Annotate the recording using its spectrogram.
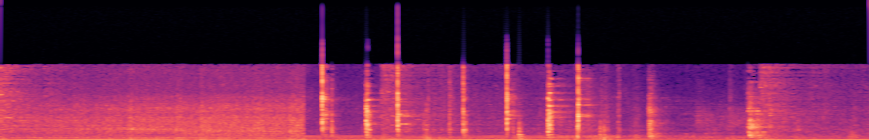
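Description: Irregular sharp metal clanks, about ten over three seconds starting about three seconds in, with ringing after each: steel tools striking the steel skid track and blocks. Background music plays throughout.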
